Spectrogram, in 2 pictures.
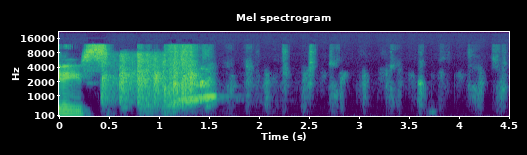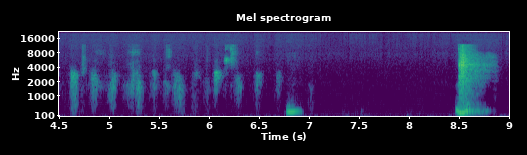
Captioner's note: audience applauding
